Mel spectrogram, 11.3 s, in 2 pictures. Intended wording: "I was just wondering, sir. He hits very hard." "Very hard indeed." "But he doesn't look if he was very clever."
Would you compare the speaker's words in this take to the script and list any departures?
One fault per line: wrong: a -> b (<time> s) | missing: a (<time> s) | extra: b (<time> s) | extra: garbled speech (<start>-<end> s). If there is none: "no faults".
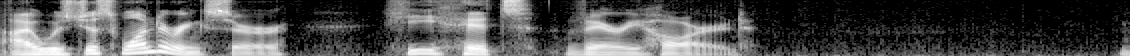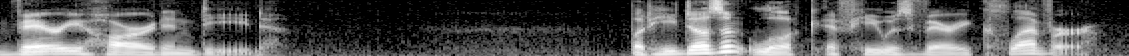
no faults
